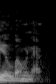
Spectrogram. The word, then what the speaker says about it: Ilona: a multiple best-selling author elona i have so much trouble pronouncing your last name she's like just call me alona it's like beyonce and michael butler michael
